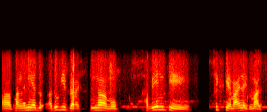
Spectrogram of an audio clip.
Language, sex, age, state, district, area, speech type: Manipuri, male, 18-30, Manipur, Kangpokpi, urban, conversation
